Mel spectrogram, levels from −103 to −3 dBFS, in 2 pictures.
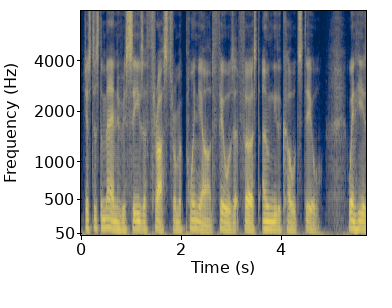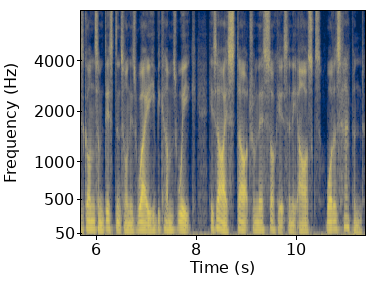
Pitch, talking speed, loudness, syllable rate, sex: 95 Hz, 220 wpm, -20 LUFS, 5.1 syllables/s, male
